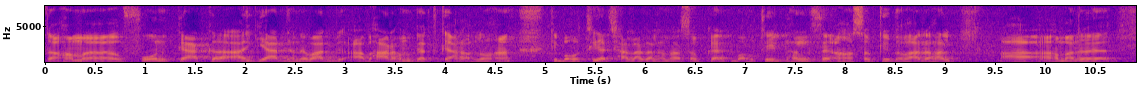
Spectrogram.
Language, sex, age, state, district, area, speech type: Maithili, male, 45-60, Bihar, Saharsa, urban, spontaneous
